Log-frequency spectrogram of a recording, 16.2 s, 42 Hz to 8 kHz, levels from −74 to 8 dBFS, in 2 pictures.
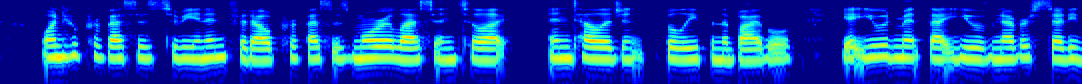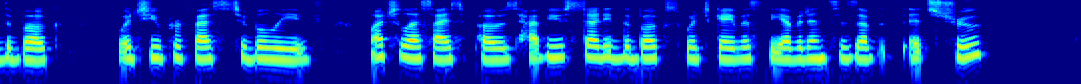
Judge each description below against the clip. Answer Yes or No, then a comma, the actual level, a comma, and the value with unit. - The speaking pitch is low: No, high, 210 Hz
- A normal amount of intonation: No, narrow, 1.5 semitones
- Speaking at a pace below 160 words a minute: No, average, 175 wpm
